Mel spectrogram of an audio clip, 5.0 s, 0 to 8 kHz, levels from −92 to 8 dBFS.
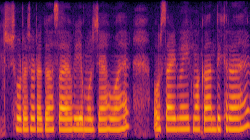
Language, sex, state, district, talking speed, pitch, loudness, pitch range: Hindi, female, Uttar Pradesh, Lalitpur, 205 wpm, 235 Hz, -15 LUFS, 235-240 Hz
